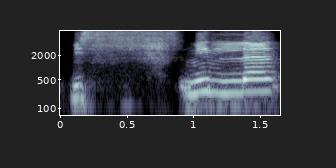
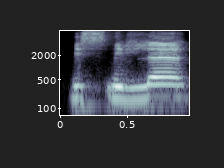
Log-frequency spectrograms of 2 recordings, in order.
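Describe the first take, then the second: First: The s sound is pronounced with excessive force. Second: The s sound is pronounced with moderate force. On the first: The speaker calls it wrong. "itu melampau. Ha, itu kuat" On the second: The speaker calls it right.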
